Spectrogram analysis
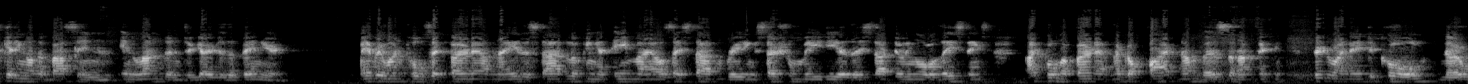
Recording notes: had a fabulous catch up over Zoom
